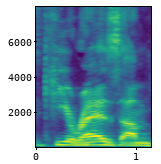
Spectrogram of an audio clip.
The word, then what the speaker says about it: Kihraxz: It says Kihraxz. You don't pronounce the X for some reason, but there's an X in there.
